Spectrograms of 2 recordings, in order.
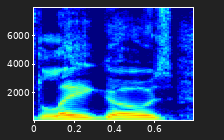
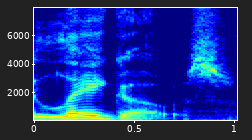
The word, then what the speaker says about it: Lego: I've noticed that. Yeah. So Legos. Legos instead of Legos? Yeah, the right way. Okay. Lego my ego. How's it spelled? With an E, not an A.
